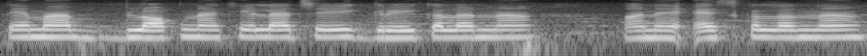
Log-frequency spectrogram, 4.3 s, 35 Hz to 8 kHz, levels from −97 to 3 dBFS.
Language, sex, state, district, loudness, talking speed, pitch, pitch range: Gujarati, female, Gujarat, Gandhinagar, -18 LUFS, 150 wpm, 220 Hz, 210-225 Hz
